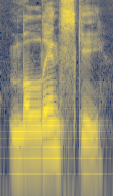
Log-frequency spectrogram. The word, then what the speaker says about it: Malinsky: Kelsey's last name is pronounced Malinsky. The CH is silent.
